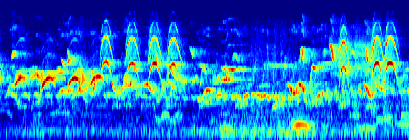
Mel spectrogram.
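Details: White-rumped shama (murai batu) singing: bright, high whistled notes that arch up and down, given in quick runs of three or four, with one lower arched note near the end, over a busy background of other chirping birds and faint voices.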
